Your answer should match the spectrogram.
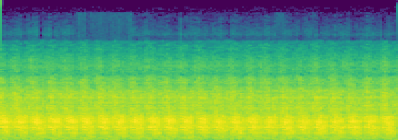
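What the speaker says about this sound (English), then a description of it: "It's got fuel at the filter, so I just give her some cranks and see what happens." A cheap used semi truck diesel engine cranks over steadily on the starter, a loud, continuous, rhythmic churning without catching, close up and without talk.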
